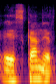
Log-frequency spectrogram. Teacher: tenemos que ponerle una e para poder pronunciarla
